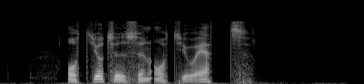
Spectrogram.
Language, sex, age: Swedish, male, 27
